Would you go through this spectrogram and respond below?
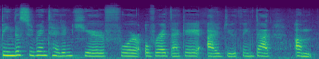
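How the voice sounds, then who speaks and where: A teenage young woman with an American accent, speaking as a student guest in a casual panel discussion, with measured, hesitant phrasing. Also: mid-range voice, little pitch movement, a little mellow, a little hiss or hum, rough recording.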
